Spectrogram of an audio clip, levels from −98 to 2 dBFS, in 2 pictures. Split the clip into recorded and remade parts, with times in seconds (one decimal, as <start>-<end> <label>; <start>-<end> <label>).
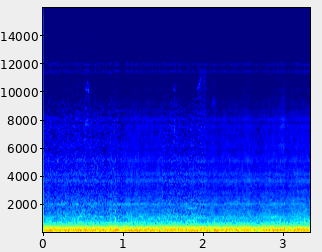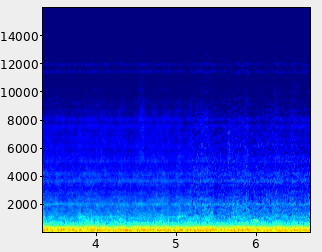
0.0-1.0 recorded; 1.0-1.5 remade; 1.5-2.0 recorded; 2.0-5.2 remade; 5.2-6.7 recorded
